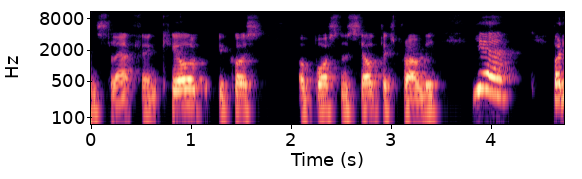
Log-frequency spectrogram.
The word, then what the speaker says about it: Celtics: killed because of boston celtics probably yeah but even just the cel here is pronounced as cell you know cell double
